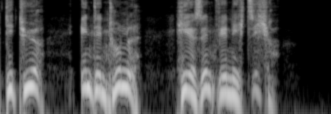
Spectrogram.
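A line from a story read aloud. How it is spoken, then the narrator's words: Panting call. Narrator (German): rief er keuchend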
